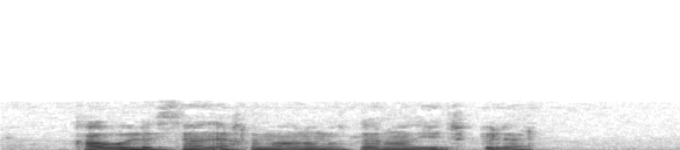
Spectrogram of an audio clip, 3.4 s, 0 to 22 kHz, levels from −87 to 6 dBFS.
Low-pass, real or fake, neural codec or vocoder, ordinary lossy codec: 7.2 kHz; real; none; AAC, 32 kbps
